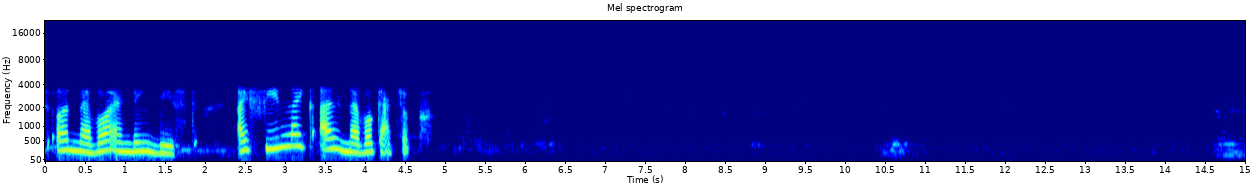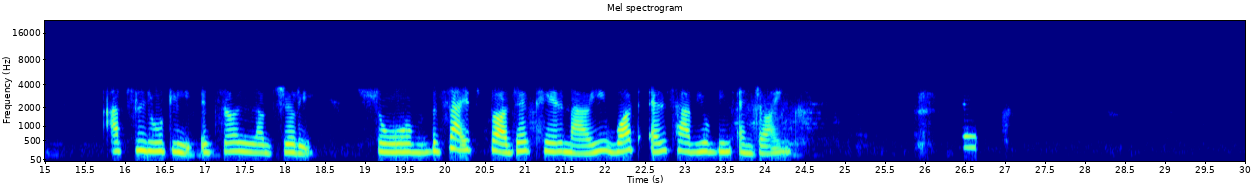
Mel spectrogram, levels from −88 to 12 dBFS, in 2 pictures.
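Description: From start to finish it's G.729 coding, which fits an 8 kbit/s line: nothing above 3.7 kHz, band roughly 150 Hz to 3.5 kHz, speech rough and synthetic.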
